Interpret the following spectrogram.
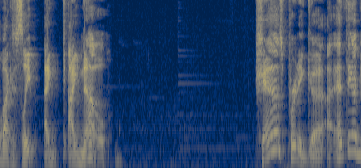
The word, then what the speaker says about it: Shanna: How do you say this? Shauna or Shanna? I know I said Shauna, but I guess it's Shanna. Whatever, it's a purifying blade.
